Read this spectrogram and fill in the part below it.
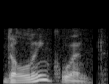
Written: delinquent

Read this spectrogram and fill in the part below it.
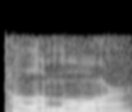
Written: Tullamore

